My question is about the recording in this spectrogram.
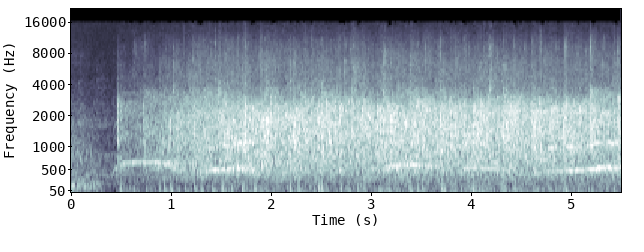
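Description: Audience applauding, breaking out suddenly about half a second in and then holding steady as a dense clapping.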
